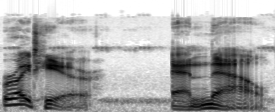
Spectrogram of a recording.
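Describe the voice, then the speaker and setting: A man acting as a sly, coolly teasing heretic magic teacher in an intimate audio roleplay, musing and taunting with drawn-out pauses. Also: low voice, wildly swooping pitch, creaky, a bit bright, exaggerated voice. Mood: sly, menacing.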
